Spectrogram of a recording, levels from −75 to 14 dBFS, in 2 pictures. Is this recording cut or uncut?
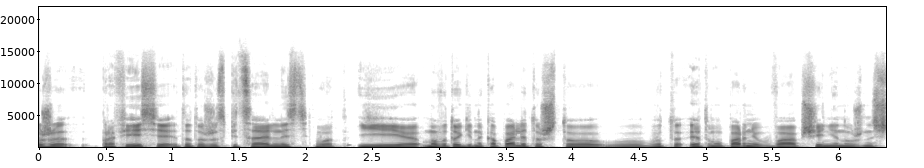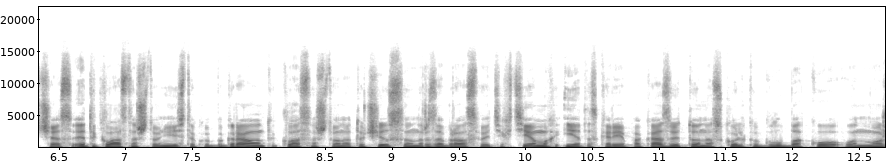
cut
